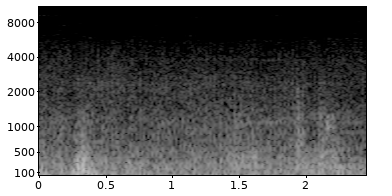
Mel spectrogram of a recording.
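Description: Street traffic with double-decker buses running close by, a steady low rumble. A gust of wind buffets the microphone about a third of a second in.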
